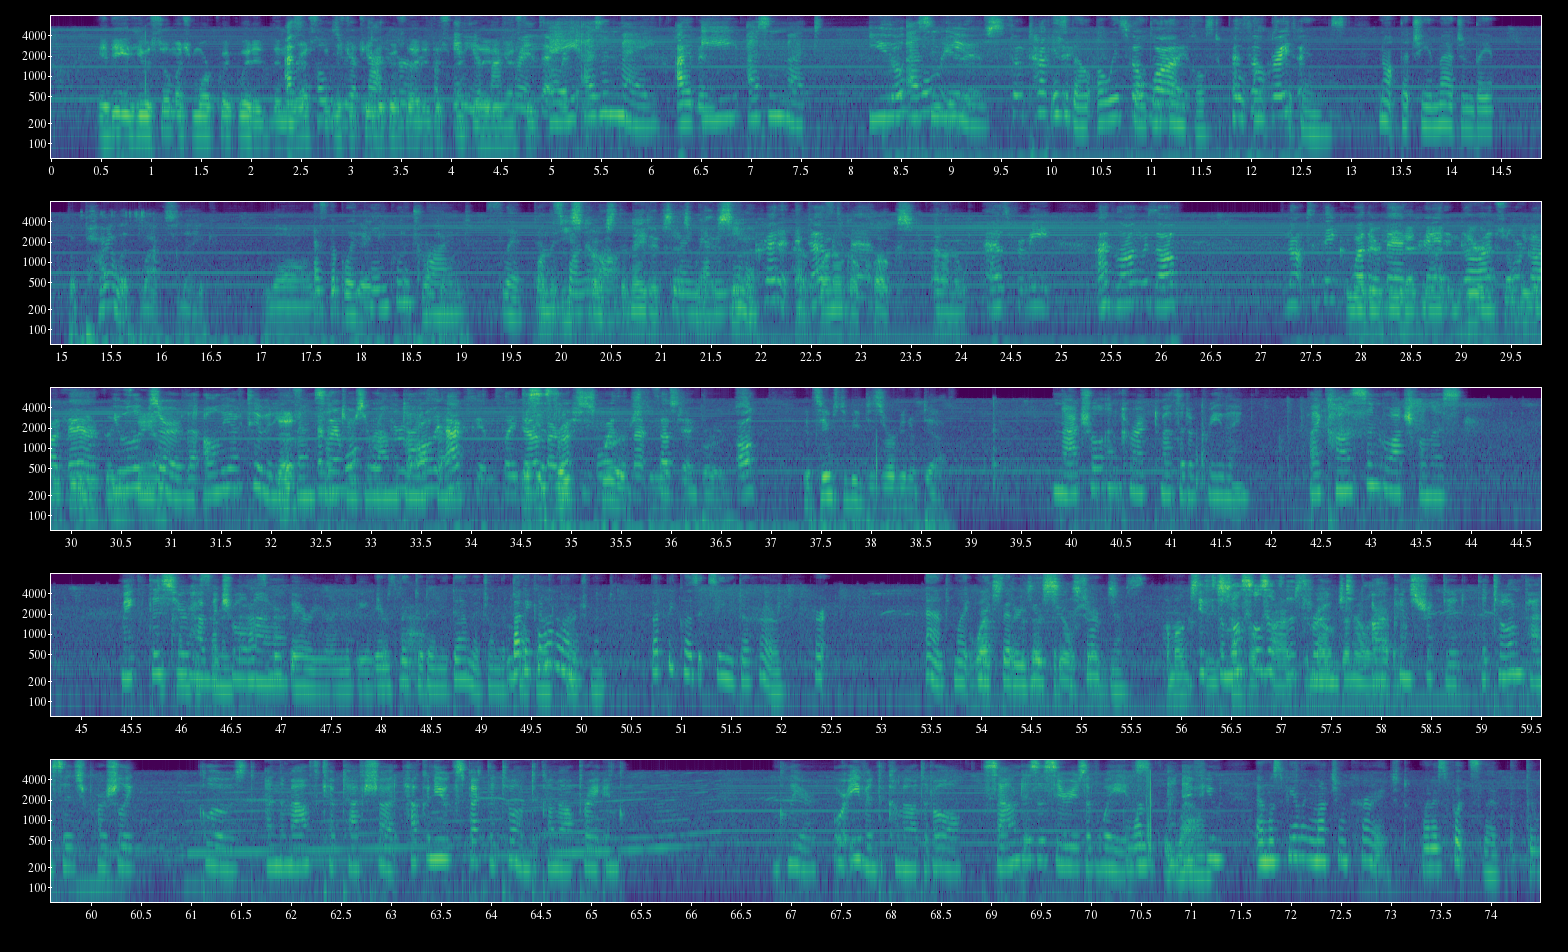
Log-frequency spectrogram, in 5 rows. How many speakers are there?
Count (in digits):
8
